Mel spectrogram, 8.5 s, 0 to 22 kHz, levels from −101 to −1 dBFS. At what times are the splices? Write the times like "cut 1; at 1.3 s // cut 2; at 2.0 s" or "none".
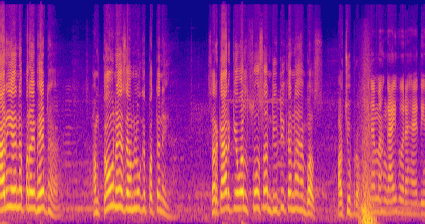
cut 1; at 7.4 s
